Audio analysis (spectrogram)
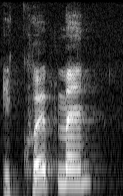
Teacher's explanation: equipment with the stress on the second syllable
